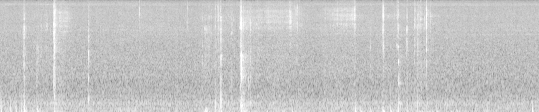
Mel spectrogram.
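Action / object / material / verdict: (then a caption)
scrape / soap bar scraped with a metal knife blade / soap / none. A small, solid blue bar of soap held in the hand is carved and scraped with a metal utility knife blade, peeling off thin curls. About ten short, crisp scraping clicks and snaps with bright, high edges stand out over a faint, steady low hum, with the densest cluster in the middle and near the end.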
